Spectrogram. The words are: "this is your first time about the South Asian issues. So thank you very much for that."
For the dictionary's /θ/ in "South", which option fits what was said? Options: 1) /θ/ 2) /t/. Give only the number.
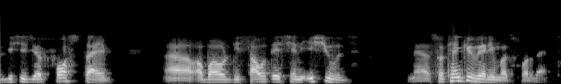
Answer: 2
